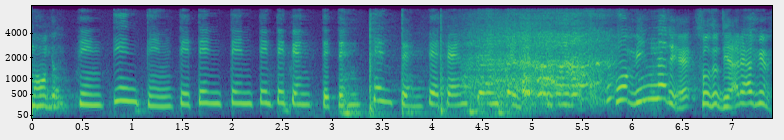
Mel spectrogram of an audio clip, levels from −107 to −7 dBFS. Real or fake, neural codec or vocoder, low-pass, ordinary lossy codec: fake; autoencoder, 48 kHz, 32 numbers a frame, DAC-VAE, trained on Japanese speech; 7.2 kHz; none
